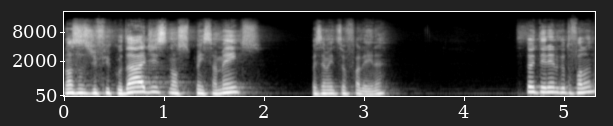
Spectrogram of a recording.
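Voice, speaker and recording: Animated in tone, a man with a high pitch and ordinary pitch variation talks at a very fast pace, broken by long, frequent pauses. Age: 20s. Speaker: pastor. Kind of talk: sermon.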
